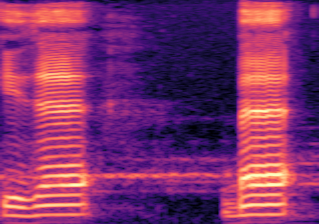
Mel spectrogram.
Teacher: اذا اور با الف مدہ ہے، دونوں کو ایک ایک الف کی مقدار کے برابر کھینچ کر پڑھیں گے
